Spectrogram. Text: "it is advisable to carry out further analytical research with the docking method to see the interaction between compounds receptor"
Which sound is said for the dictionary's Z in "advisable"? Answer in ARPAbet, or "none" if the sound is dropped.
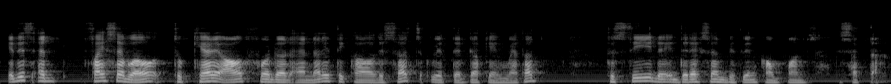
S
